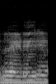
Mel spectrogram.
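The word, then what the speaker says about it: Cnidaria: इसमें नाइडेरिया में सी साइलेंट रहेगा।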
